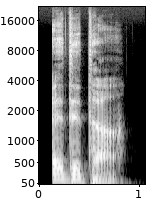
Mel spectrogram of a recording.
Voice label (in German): "edyta", polnische maedchennamen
